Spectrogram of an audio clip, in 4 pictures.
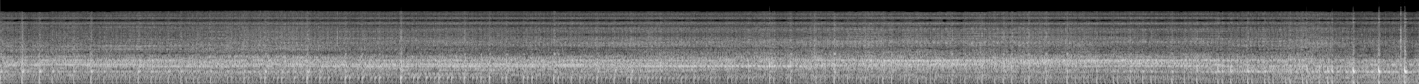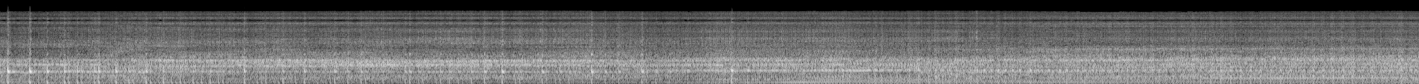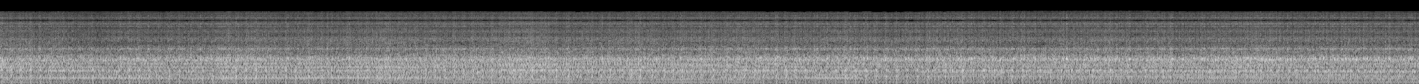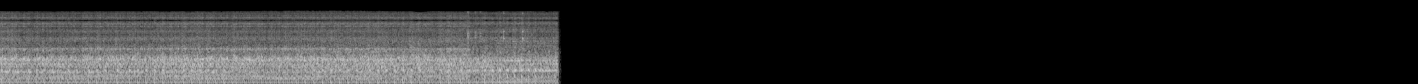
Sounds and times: Vehicle: 0.0 - 48.2.

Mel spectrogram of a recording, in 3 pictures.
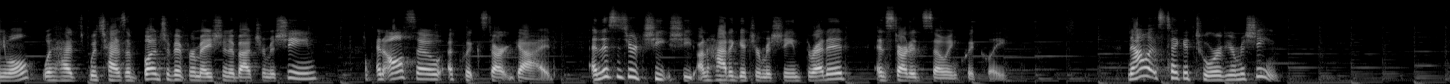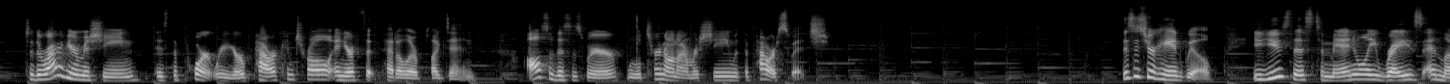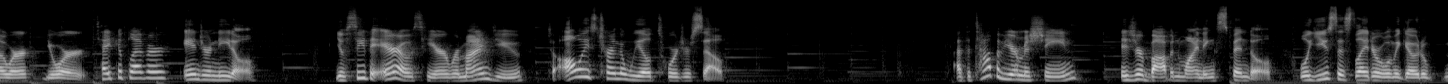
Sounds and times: Speech: 0.0 - 10.1, 11.3 - 12.8, 14.8 - 19.2, 19.8 - 22.8, 25.8 - 31.6, 32.4 - 36.3, 38.6 - 43.4
Music: 0.0 - 43.4.

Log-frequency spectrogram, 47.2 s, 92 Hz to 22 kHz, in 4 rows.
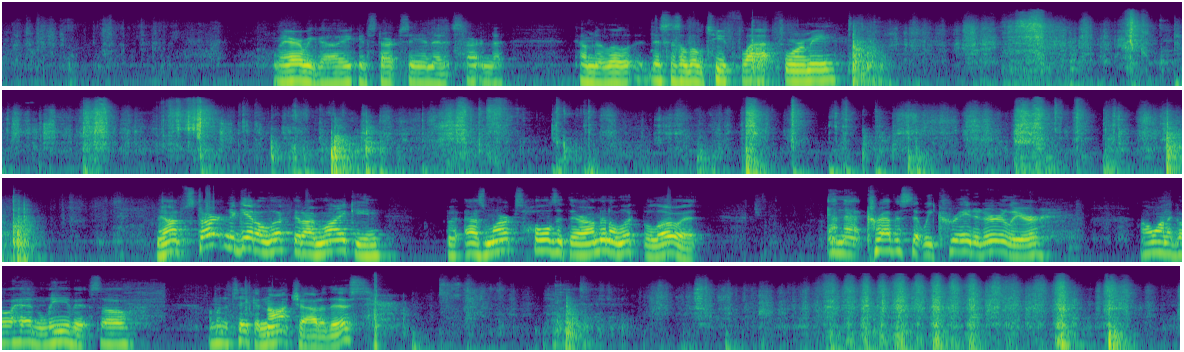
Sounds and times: Speech: 2.7 - 5.0, 5.8 - 8.4, 25.1 - 30.6, 31.8 - 34.2, 35.0 - 36.8, 37.4 - 39.3.

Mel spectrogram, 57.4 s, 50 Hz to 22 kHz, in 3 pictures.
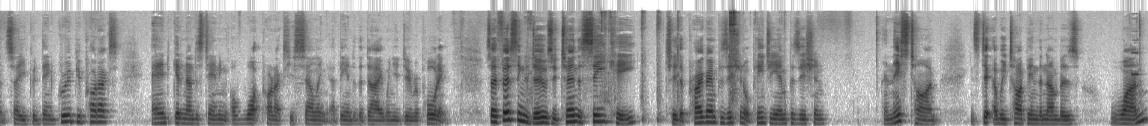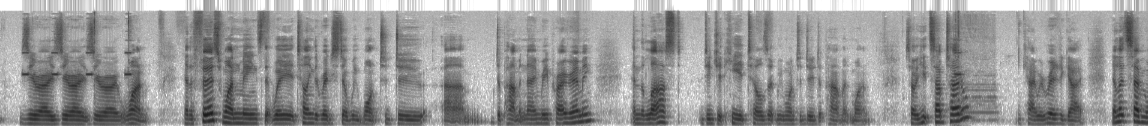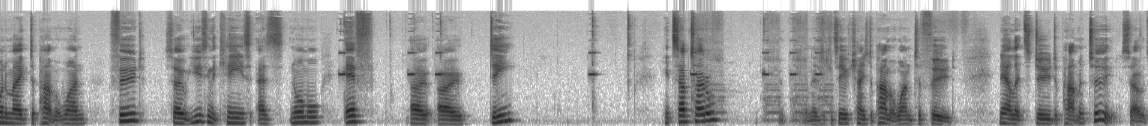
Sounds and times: Speech: 0.0 - 7.5, 8.1 - 13.8, 14.6 - 29.1, 29.7 - 35.3, 36.1 - 47.0, 49.4 - 50.3, 51.7 - 54.2, 54.9 - 57.4
Cash register: 35.1 - 35.8, 51.0 - 52.2.

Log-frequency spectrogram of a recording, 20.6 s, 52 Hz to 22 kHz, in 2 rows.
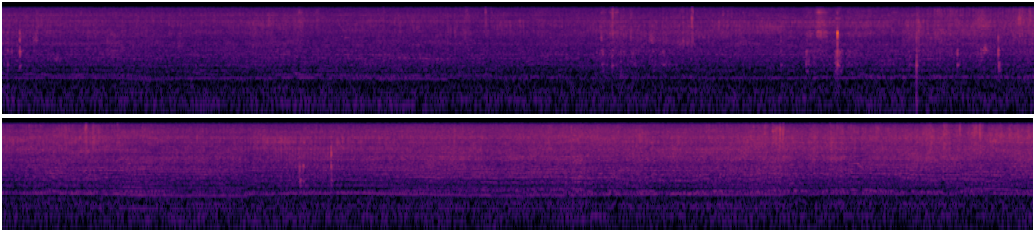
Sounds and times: Bee, wasp, etc.: 0.0 - 20.6.

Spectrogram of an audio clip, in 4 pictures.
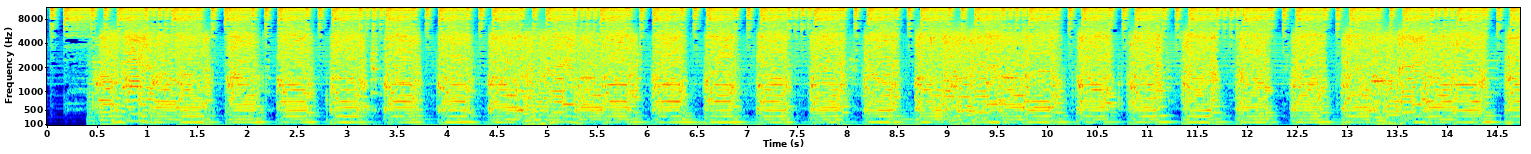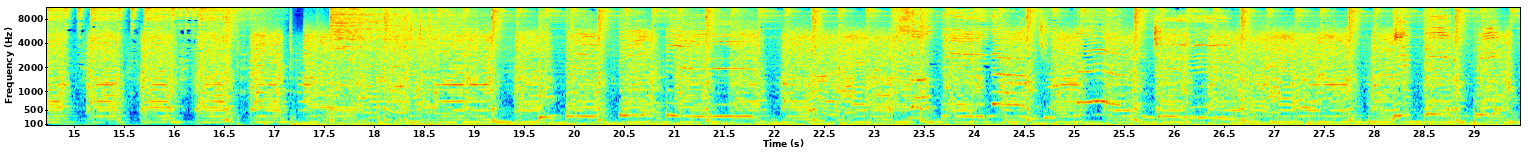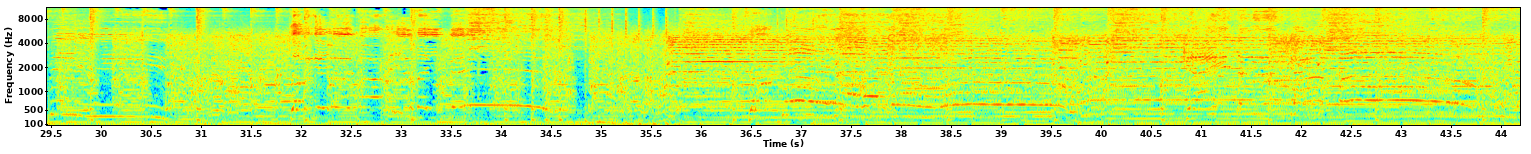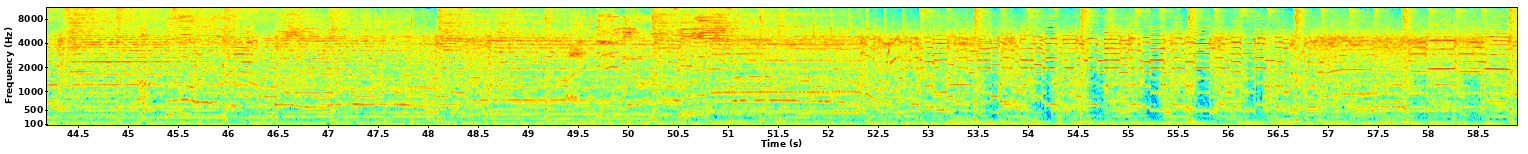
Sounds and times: Music: 0.0 - 58.8.

